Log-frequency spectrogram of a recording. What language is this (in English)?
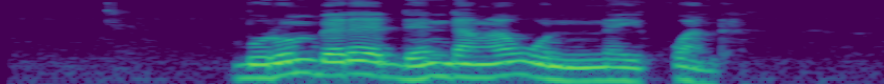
Mpumpong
